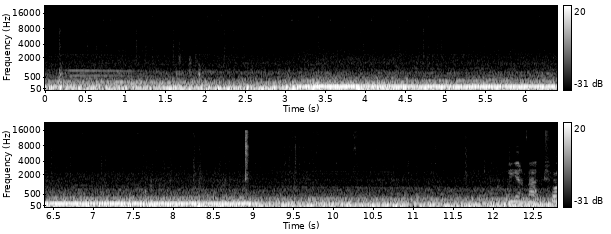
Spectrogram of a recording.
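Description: Car driving at road speed, heard from inside the cabin: a steady low rumble of engine and tyres. A low hum swells about three seconds in and eases near nine seconds.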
